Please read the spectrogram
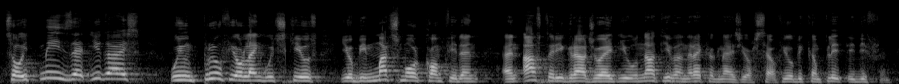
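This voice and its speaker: A man in his thirties with a Russian accent, not a native English speaker, gives a jokey, chatty presentation to students as a university recruiter, quizzing the audience. His voice is a little high and fairly quick, with hardly any pauses.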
